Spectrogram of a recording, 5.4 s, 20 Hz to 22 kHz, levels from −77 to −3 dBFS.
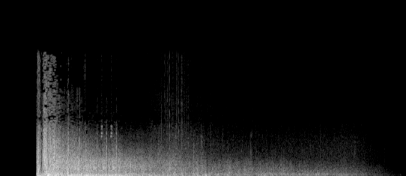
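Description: From 1.35 to 1.61 s there are repeated frames: a block of about 131 ms plays twice more than it should, which fits a short run of compressed frames being resent. It is heard as a stutter, and it lengthens the audio by 261 ms.

Between 2.15 and 2.52 s, processor overload crackle sets in. Buffers miss their deadlines in quick succession, each leaving a hard-edged gap of silence. The spacing points to buffers of roughly 3 ms, with around twenty missed, producing a gritty crackle across that stretch.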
